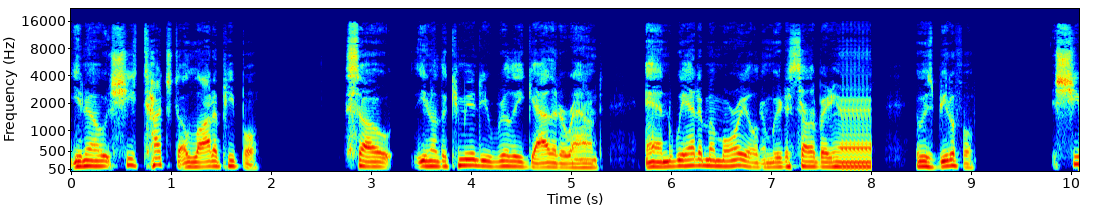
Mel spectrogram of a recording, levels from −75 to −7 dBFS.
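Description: Speech clip with a system hang loop from 7.72 to 8.0 s: a 40 ms buffer repeats seven times, giving a 25 Hz buzz, with roughly 0.3 s of audio lost.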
